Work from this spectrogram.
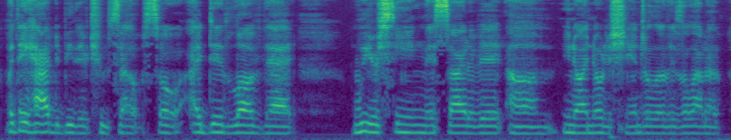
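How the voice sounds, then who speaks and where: Low-voiced woman chatting about a tv episode, says "you know" a lot, dry close sound. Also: flat delivery, moderate pace, a little mellow, dry recording. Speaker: podcast co-host. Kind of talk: casual review discussion.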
